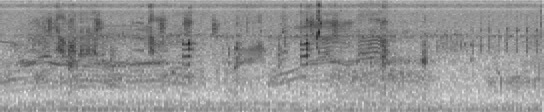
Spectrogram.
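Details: Flock of Tricolored Blackbirds (Agelaius tricolor) along a road at San Jacinto Wildlife Refuge, Southern California: overlapping harsh, nasal, cat-like mewing calls, like cats fighting, over a man talking and a low rumble of wind or traffic.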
